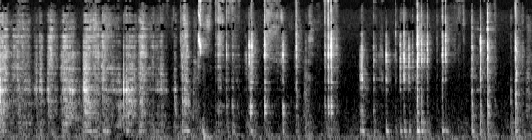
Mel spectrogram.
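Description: A long fingernail scratches near the base of the painted, glazed ceramic body of a small hollow clay drum with a skin head, one of a tied pair. The result is a quiet, dry, scratchy rasp of many quick, bright ticks and scrapes with a faint high glassy glint, each dying away almost instantly.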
